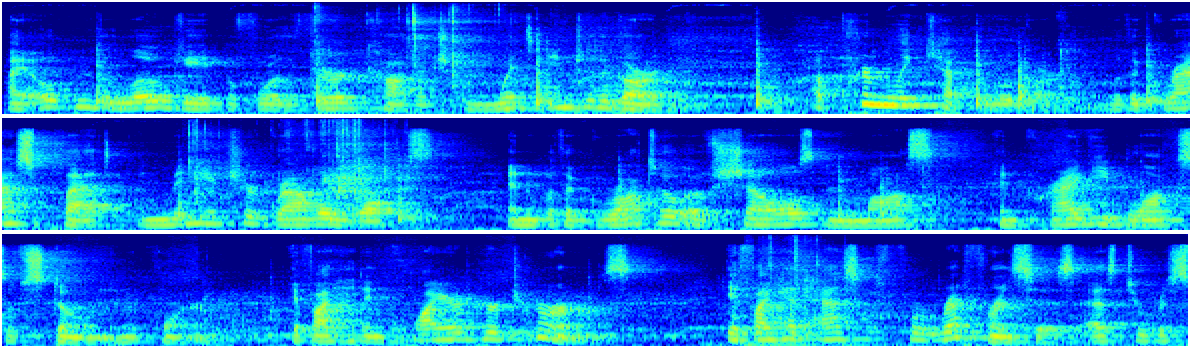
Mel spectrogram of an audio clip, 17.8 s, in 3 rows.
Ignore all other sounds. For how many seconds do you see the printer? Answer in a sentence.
You can hear the printer for 18 seconds altogether.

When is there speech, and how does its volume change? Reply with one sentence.
You can hear the speech from 0.0 to 17.7 s, at a steady volume.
